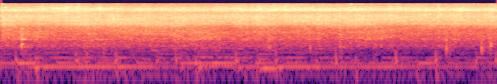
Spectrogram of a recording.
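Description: Pasta frying in a pot over a high gas flame, with a steady sizzle as a wooden spoon stirs it, and small scrapes and knocks of the spoon against the pot.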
